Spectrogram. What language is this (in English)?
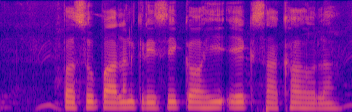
Bhojpuri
